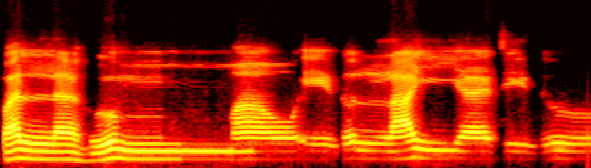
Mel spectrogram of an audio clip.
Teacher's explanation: Mau'idul tanwin bertemu lam bukan idgham bi gunnah tapi bila gunnah. Enggak boleh ditahan.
